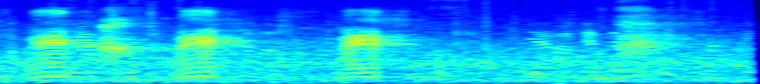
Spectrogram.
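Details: A crow making what may be a sneeze or a light chirp-like snort: three short nasal, buzzy bursts in quick succession, then fainter similar sounds against a soft outdoor hiss.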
